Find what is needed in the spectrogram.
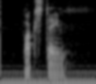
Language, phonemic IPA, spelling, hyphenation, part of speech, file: Dutch, /ˈbɑk.steːn/, baksteen, bak‧steen, noun, Nl-baksteen.ogg
- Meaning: brick: 1. a brick, a hardened block of, for example, clay 2. brick, the building material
